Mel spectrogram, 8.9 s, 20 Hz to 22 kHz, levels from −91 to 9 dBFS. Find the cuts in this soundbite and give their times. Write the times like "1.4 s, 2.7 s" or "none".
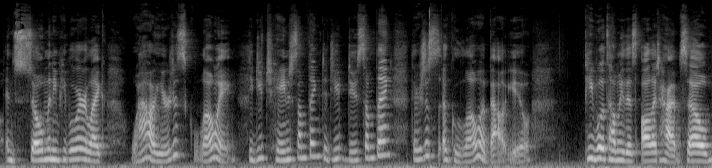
none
